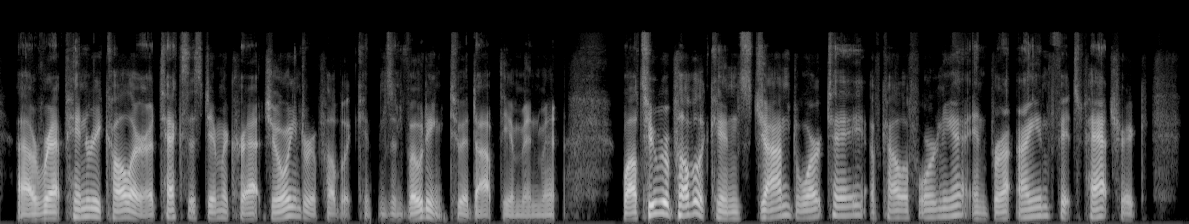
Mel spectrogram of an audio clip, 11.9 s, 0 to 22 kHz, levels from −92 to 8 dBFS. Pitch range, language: 105-130 Hz, English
